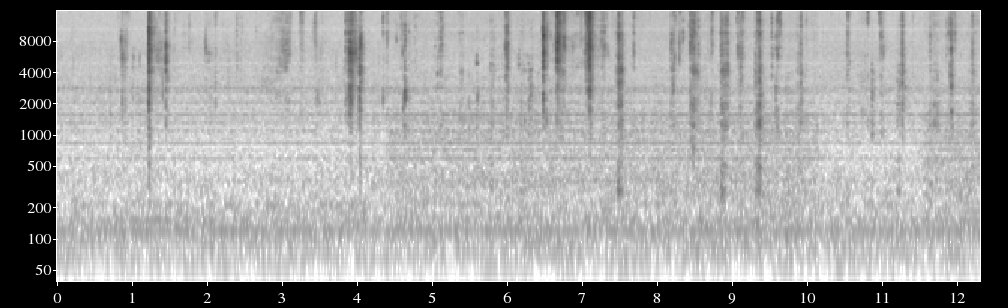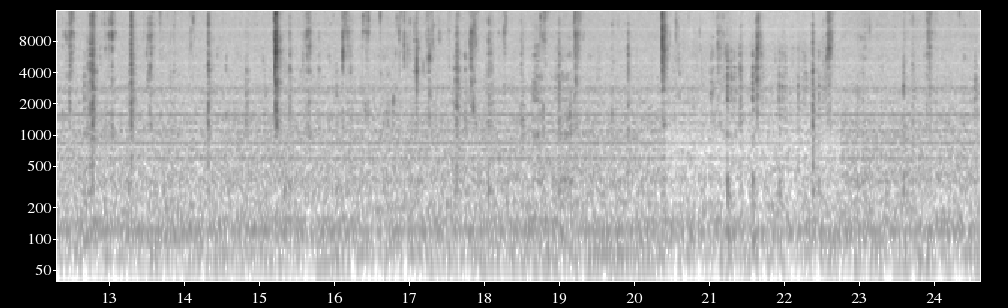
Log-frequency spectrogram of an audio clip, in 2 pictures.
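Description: Close-miked chewing and biting of food eaten by hand, with scattered short crunchy clicks, over a faint steady hum.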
